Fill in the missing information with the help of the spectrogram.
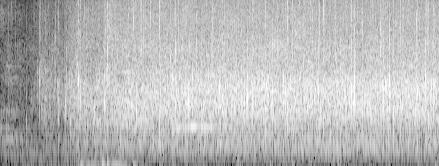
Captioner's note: attendees applaud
